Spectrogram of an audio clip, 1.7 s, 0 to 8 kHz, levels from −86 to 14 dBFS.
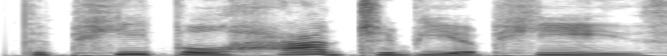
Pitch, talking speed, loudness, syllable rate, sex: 235 Hz, 215 wpm, -17 LUFS, 5.7 syllables/s, female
